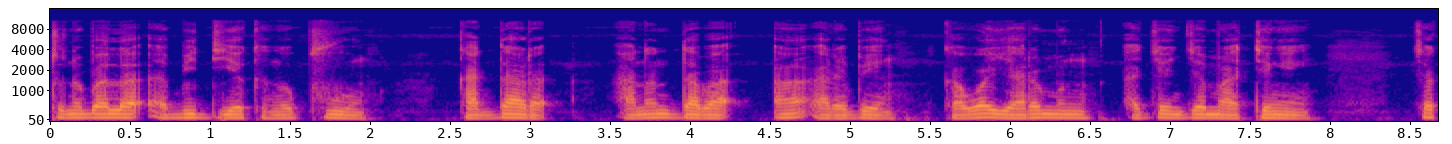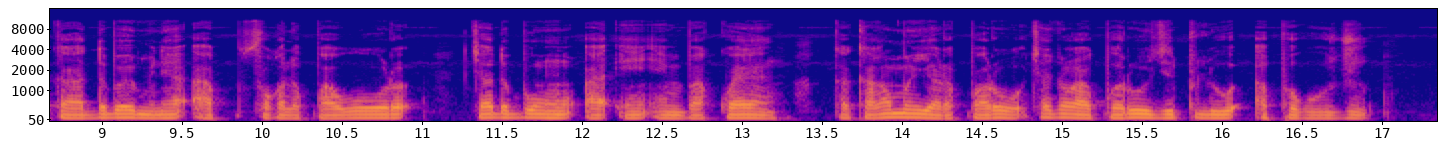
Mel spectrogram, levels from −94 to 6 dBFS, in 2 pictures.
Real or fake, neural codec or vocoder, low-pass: real; none; 10.8 kHz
